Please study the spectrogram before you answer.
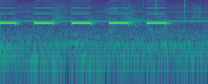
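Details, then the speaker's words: Ventilator high pressure alarm for a child with a tracheostomy: repeating high-pitched beeps, about two a second, which may sound when the trach tube is partially or completely plugged. "if your child is on a ventilator a high pressure alarm may sound"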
